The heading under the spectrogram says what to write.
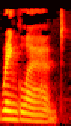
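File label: "ring gland", English; 環状腺; Weblio英和辞書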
